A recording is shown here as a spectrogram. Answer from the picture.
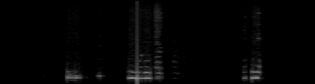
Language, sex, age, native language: Icelandic, female, 18-19, Icelandic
